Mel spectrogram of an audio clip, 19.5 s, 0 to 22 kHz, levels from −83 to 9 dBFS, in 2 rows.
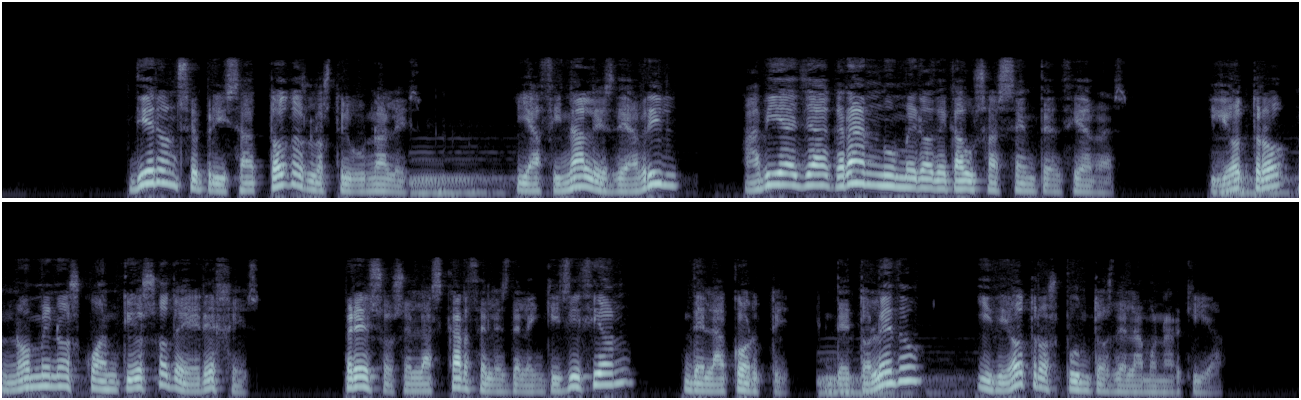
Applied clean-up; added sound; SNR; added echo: none; Organ; 17 dB; none.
